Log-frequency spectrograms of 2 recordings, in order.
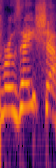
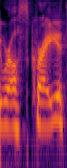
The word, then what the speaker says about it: rosacea: And they said, it's rosacea. And it's like, oh yeah, see, I read things, I read it phonetically. I would need it spelt like Rosacea.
